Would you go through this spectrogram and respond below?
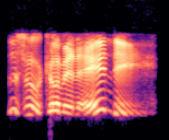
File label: Voices Loot Collect Male Old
